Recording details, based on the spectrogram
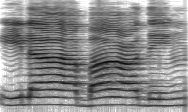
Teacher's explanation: এই লামের মধ্যে আমরা এক আলিফ টান দিব কারণ এখানে লামের উপর এই খাড়া চিহ্ন তাহলে ইলাদিন এরপরে এই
